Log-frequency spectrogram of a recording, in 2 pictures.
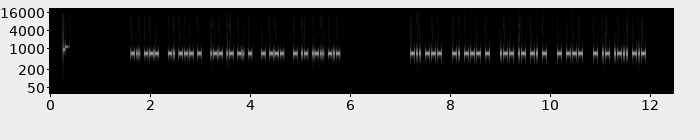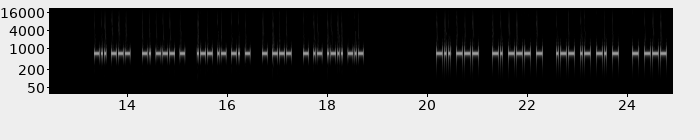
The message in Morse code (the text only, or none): DO NOT WANT TO TALK DO NOT WANT TO TALK DO NOT WANT TO TALK DO NOT WANT TO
